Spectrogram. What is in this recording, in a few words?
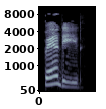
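"bandied", British English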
